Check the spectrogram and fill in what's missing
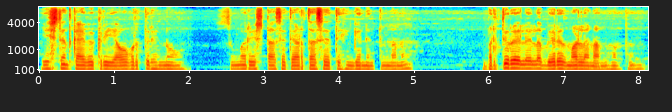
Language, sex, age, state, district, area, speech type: Kannada, male, 18-30, Karnataka, Yadgir, rural, spontaneous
